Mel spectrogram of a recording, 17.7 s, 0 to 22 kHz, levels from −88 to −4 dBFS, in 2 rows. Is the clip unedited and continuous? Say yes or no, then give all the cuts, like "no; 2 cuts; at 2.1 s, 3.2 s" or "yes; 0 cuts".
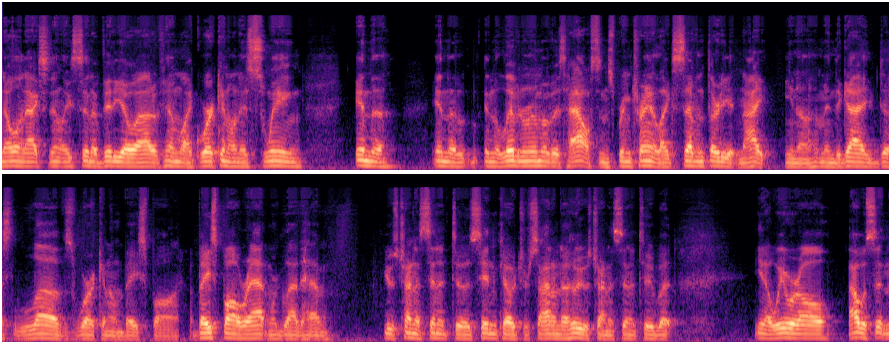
no; 2 cuts; at 10.6 s, 12.6 s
